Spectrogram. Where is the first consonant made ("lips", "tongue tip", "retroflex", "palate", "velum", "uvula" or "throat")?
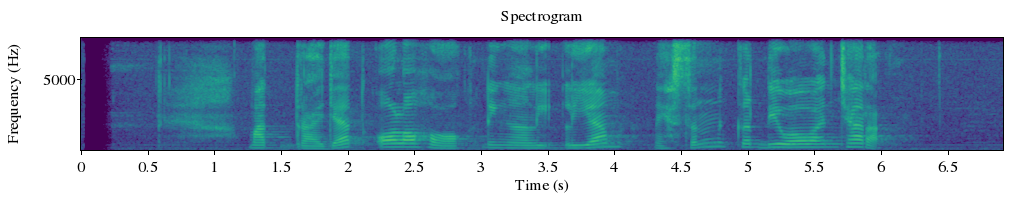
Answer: lips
